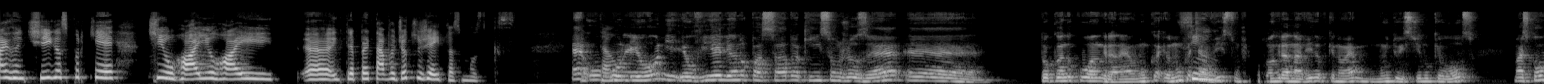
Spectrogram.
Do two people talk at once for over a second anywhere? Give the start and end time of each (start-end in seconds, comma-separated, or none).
none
